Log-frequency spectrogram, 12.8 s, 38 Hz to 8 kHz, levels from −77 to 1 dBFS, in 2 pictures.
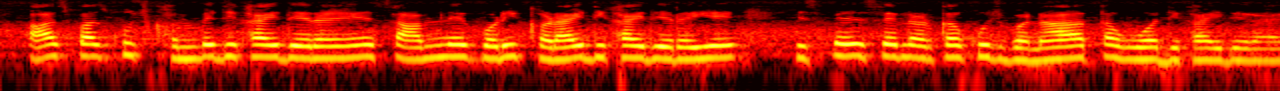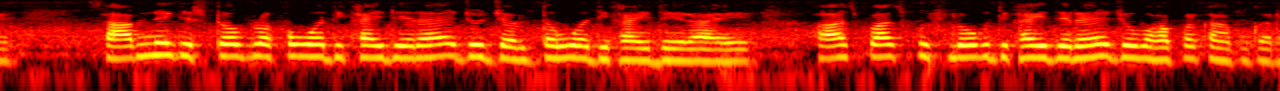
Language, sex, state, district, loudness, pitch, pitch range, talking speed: Hindi, female, Bihar, Araria, -18 LUFS, 275 Hz, 250-290 Hz, 270 wpm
